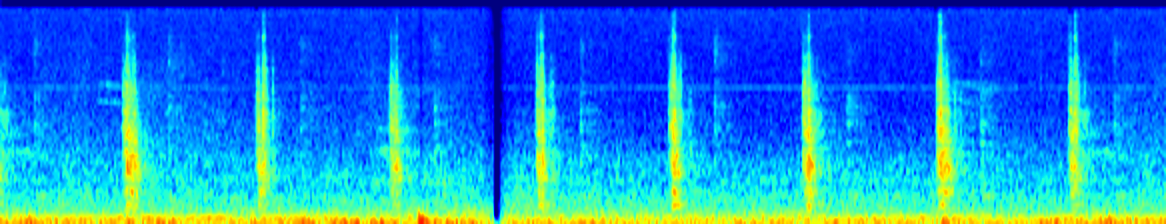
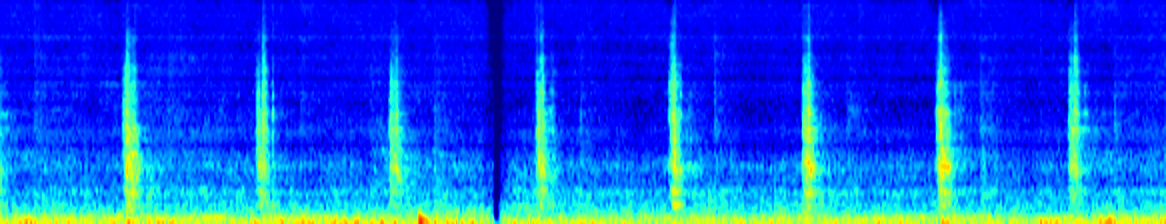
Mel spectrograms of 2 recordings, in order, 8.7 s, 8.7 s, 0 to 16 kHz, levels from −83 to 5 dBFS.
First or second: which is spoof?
second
